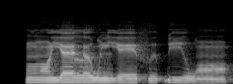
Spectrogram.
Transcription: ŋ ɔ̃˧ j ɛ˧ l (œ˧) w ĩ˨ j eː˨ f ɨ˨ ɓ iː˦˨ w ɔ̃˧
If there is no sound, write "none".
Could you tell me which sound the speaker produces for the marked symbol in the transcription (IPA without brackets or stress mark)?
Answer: ə˧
